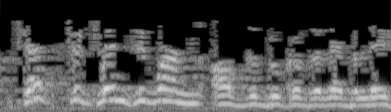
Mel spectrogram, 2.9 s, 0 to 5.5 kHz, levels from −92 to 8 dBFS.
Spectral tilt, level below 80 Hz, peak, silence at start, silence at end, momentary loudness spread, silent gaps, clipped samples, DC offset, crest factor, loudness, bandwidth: -12.5 dB/octave; -52 dBFS; -4 dBFS; 0 s; 0 s; 3 LU; none; under 0.1%; 0.2%; 14 dB; -18 LUFS; 3.4 kHz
